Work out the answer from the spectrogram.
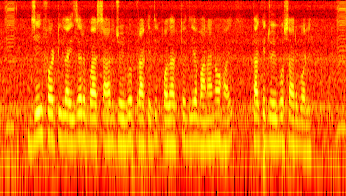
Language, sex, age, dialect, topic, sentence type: Bengali, male, 25-30, Standard Colloquial, agriculture, statement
